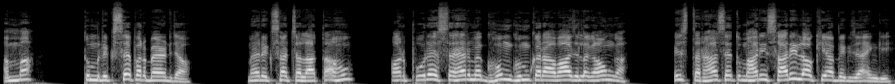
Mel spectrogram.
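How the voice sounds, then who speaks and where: A man's voice: high-pitched, moderate pace, dry recording, clean studio sound. A man voicing an earnest, kind-hearted poor rickshaw puller in a Hindi story cartoon. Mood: helpful.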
